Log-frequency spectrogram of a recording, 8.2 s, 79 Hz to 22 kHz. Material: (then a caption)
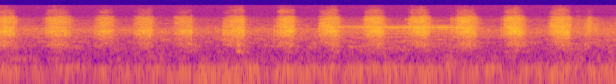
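Sand-cement. A handheld wire-loop carving tool with a red handle shaves and scrapes the top of a rectangular, solid, crumbly grey soft sand-cement block held in a plastic-lined tray. It makes a steady rhythm of bright, raspy scraping strokes centred around 2.5 kHz, with almost no low end. Loose powder falls off the block.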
